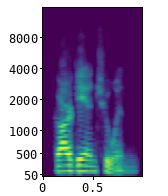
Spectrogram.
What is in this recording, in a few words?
"Gargantuan", American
